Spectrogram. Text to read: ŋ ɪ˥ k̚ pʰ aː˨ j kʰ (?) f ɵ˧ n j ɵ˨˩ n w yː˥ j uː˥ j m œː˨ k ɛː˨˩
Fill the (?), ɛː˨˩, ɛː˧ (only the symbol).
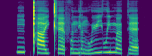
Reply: ɛː˨˩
